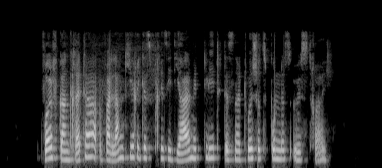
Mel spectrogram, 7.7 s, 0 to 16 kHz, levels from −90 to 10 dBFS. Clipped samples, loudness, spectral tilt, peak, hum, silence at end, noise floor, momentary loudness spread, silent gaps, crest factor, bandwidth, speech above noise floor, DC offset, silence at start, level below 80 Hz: under 0.1%; -19 LUFS; -6.5 dB/octave; -2 dBFS; none; 1.15 s; under -90 dBFS; 9 LU; none; 18 dB; 8 kHz; over 72 dB; under 0.1%; 0.9 s; -60 dBFS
